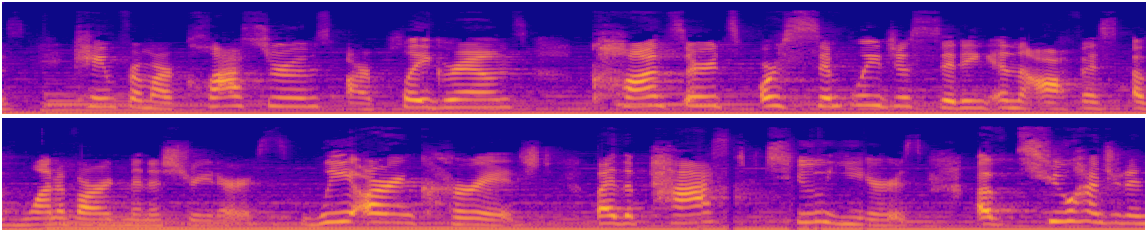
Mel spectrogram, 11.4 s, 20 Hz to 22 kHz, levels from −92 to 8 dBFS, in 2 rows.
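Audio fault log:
9.19–10.05 s repeated packet loss (robotic sound): six gaps up to 41 ms bridged by repeating prior sound, giving choppy robotic tone; spectrogram shows stuttering, smeared frame blocks.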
